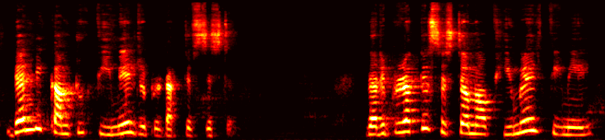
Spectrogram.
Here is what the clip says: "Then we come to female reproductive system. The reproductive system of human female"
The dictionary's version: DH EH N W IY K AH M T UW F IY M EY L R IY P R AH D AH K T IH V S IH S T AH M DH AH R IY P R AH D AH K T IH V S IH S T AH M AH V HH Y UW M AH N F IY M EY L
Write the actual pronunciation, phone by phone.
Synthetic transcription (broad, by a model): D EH N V IY K AH M T UW F IY M EY L R IY P R AH D AH K T IH V S IH S T AH M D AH R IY P R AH D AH K T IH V S IH S T AH M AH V HH Y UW M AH L F IY M EY L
